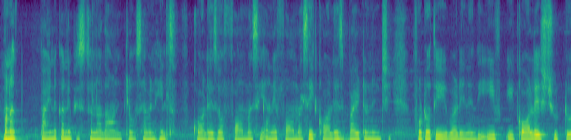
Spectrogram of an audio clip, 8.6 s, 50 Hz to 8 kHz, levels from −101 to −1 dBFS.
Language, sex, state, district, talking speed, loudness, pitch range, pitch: Telugu, female, Andhra Pradesh, Chittoor, 140 wpm, -21 LUFS, 170-190 Hz, 180 Hz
